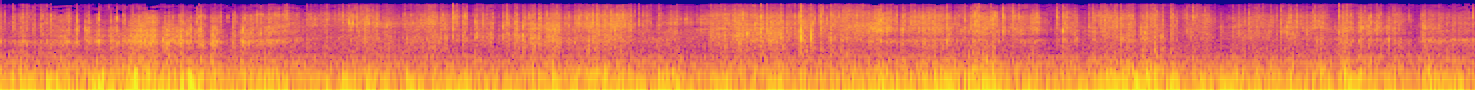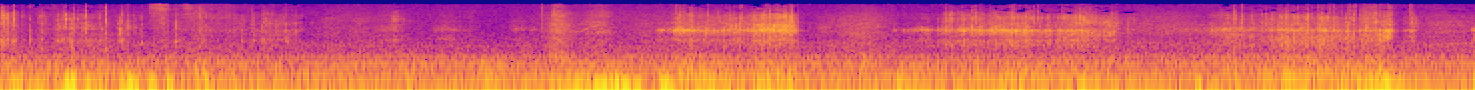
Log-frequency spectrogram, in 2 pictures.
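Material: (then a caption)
Silicone. A pink, flexible silicone sensory toy covered in long soft spikes is bent and rolled in both hands while its spikes are scratched and rubbed with fingernails. The result is a dense, irregular stream of crackling, crinkly scratches with bright hissy bursts over a steady low rumble, growing quieter and more sparse toward the end.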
